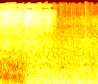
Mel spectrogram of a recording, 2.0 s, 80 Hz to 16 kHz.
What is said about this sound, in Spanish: Ahí hay 8 metros, de lava. Hemos visto las casas caer y hasta explotar. Ahí va, ahí va.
